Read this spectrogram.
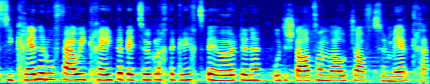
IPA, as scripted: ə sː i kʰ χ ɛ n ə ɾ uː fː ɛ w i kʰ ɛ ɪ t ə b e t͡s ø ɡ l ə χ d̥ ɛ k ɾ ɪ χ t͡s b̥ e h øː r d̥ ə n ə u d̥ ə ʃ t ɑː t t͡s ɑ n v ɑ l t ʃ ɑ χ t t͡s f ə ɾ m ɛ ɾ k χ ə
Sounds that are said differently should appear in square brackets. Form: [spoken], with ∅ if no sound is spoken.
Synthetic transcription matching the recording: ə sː i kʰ χ ɛ n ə ɾ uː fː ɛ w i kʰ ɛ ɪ t ə b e t͡s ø ɡ l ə χ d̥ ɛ k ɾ ɪ χ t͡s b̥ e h øː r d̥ ə n ə u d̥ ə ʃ t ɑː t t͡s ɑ n v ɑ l t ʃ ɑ [f] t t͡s f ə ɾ m ɛ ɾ k χ ə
